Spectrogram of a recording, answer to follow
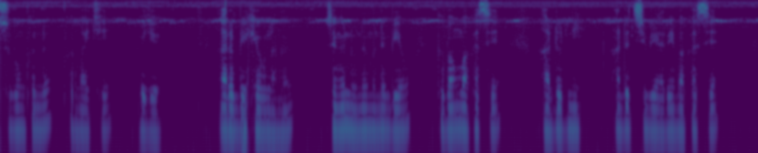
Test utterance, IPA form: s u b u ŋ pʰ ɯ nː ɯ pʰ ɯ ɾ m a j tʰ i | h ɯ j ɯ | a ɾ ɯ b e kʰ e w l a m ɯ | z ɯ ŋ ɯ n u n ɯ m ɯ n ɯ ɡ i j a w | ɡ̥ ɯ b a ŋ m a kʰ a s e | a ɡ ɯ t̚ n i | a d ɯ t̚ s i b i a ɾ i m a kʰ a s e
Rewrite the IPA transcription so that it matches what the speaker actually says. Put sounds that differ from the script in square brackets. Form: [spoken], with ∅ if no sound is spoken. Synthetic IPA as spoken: s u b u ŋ pʰ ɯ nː ɯ pʰ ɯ ɾ m a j tʰ i | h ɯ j ɯ | a ɾ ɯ b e kʰ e w l a [ŋ] ɯ | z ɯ ŋ ɯ n u n ɯ m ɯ n ɯ [b] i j a w | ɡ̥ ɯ b a ŋ m a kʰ a s e | a [d] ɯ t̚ n i | a d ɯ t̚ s i b i a ɾ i m a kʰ a s e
